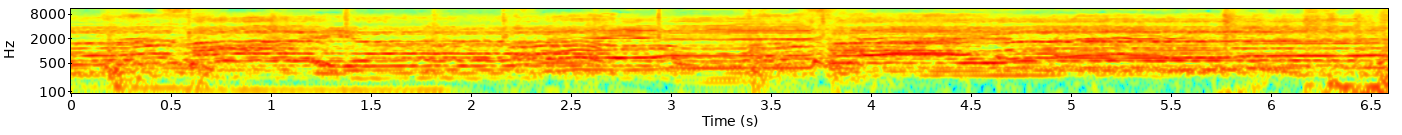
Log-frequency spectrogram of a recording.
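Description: Music track of choral singing: several voices hold long notes that slide up and down, with a low bass note under them for the first two seconds.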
